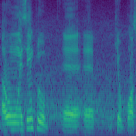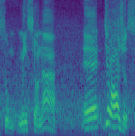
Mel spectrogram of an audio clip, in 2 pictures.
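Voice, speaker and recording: Noticeable noise sits in the background while a man talks with lively intonation. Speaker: conference speaker on technology. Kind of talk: conference talk. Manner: halting, many fillers.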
